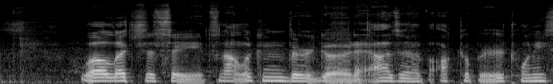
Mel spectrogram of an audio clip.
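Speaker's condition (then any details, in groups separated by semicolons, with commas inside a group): Cerebral palsy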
